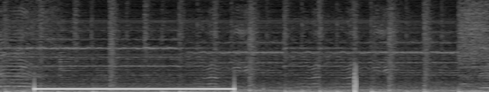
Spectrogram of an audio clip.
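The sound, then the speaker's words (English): An outgoing call to a cell phone sounds a telephone ringing tone: a single steady, mid-pitched tone lasting about two seconds, with talking in the background. “Call him back. Let's try and get his fiance on the phone.”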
